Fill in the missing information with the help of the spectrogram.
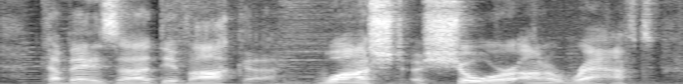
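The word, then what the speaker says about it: Cabeza de Vaca: a Spanish explorer named and I hope I'm pronouncing this right Caba deaka washed ashore on a raft one of the few survivors of a disastrous Expedition launched by Santo Domingo the year before cabaza devaka ended up spending several years living among the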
